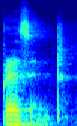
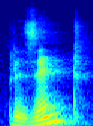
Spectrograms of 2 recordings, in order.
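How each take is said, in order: First: present said PREZ-unt, first syllable stressed. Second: present said pri-ZENT, second syllable stressed. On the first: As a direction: put the weight up front in present: PREZ-unt. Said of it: "और ये है". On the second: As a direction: land the weight on the end of present: pri-ZENT. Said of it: "present बुला रहा हूँ और इसको present". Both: Shown as a demonstration.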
